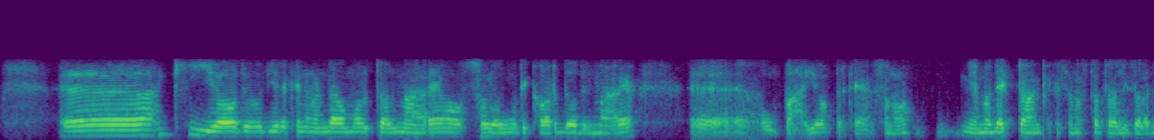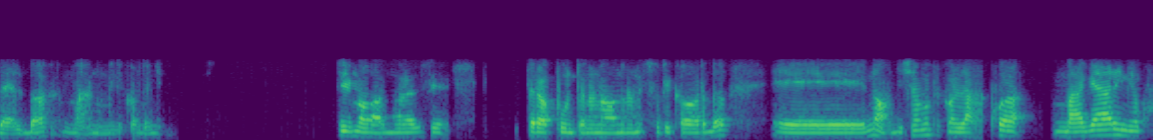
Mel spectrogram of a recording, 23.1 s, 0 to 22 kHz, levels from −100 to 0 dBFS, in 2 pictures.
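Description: A speech recording passed through the G.729 codec across its whole length, with the line band running from 250 Hz to 3.5 kHz, so nothing bright remains above that. The 8 kbit/s coding damage is plainly audible as a rough, slightly synthetic texture, because the voice is rebuilt from a filter, a pitch predictor and a few pulses rather than from the original waveform. This sets it apart from a plain band-limited telephone line, which would sound muffled but clean.

VoIP packet loss concealed by the speech codec occurs five times: at 1.50 to 1.61 s after about 60 ms of lost audio, 4.77 to 4.89 s after 20 ms, 7.47 to 7.66 s after 120 ms, 15.95 to 16.01 s after 60 ms, and 21.21 to 21.37 s after 140 ms. These losses fit runs of one to seven 20 ms packets. At each point the decoder carries its last pitch and filter forward and lowers the gain, so the sound stretches into a fading buzzy tone or coloured noise. 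Every disturbance outlasts the gap itself, which shows the decoder recovering frame by frame. A hard dropout would instead leave silence or a click and snap straight back.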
